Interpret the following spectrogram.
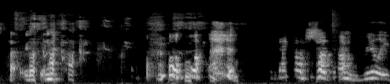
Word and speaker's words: Pettersson: Vancouver, obviously, they have and I don't know if I'm supposed to pronounce it as Elias Peterson or Pettersson, because he made that fun video where he said, pronounce my name like an American. It's Elias Peterson. And then their broadcast team came out and said, don't do that. It's Pettersson.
